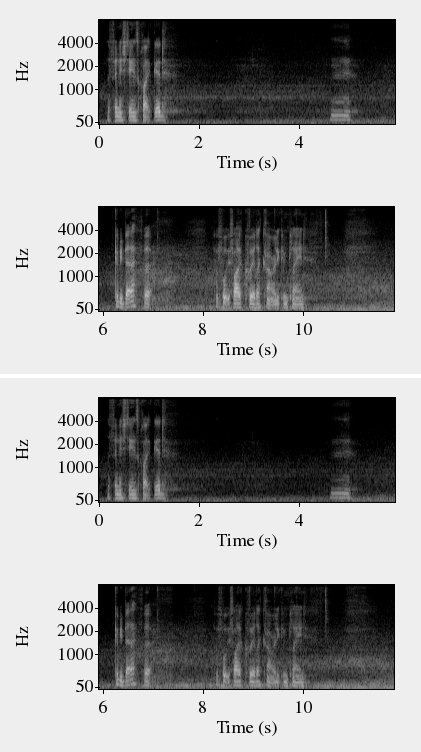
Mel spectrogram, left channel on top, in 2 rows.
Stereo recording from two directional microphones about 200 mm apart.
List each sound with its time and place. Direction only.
0.1 s speech: 10° left (ahead or behind)
4.6 s a sound: 10° left (ahead or behind)
6.2 s speech: 10° left (ahead or behind)
8.2 s speech: 15° left (ahead or behind)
